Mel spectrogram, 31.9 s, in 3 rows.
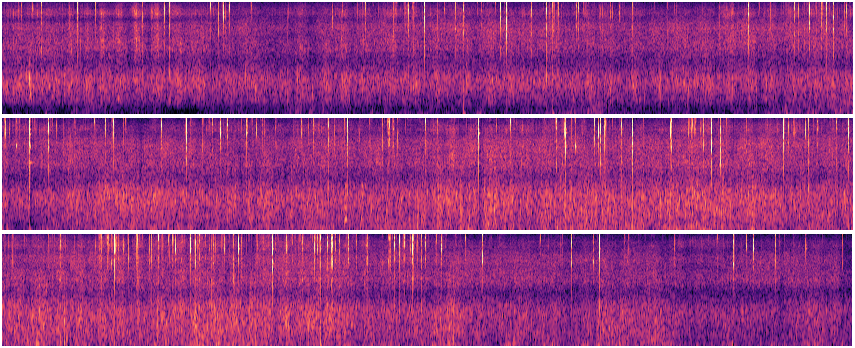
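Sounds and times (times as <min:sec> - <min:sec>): grit and pebbles ticking: 0:00.0 - 0:31.9
wind on microphone: 0:00.0 - 0:31.9.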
